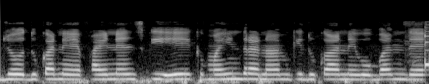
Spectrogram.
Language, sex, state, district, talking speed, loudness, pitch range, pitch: Hindi, female, Rajasthan, Barmer, 195 wpm, -14 LUFS, 230-240 Hz, 235 Hz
